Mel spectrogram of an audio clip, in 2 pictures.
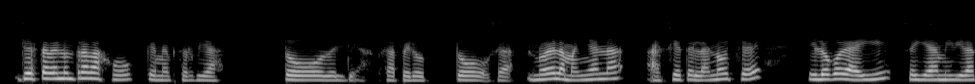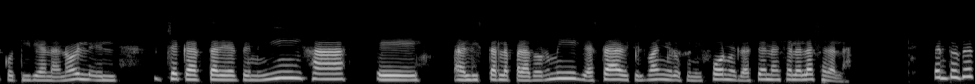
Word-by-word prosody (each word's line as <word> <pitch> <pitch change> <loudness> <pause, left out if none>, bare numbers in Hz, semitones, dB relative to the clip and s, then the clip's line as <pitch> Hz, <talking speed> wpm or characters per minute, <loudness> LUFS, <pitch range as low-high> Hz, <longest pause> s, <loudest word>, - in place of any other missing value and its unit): yo 260 +4 +4
estaba 265 +1 +4
en 270 - +4
un 265 -1 +2
trabajo 240 -5 +1
que 220 -3 -4
me 200 - -4
absorbía 195 -1 -7 0.6
todo 200 -2 +1
el 195 0 -7
día. 190 -1 -14
O - - -33
sea, 190 -2 -6
pero 190 0 -4 0.3
todo. 195 -2 0
O 160 - -10
sea, 180 +1 -7
9 225 +3 +3
de 260 - +5
la 245 - +5
mañana 235 +7 0 0.2
a - - -4
7 215 +2 -3
de 205 - 0
la 200 0 -1
noche, 240 +5 0 0.5
y 230 -1 0
luego 230 +2 +4
de 240 -2 +6
ahí 225 +6 +1
seguía 215 -1 0
mi 215 0 0
vida 210 0 +1
cotidiana, 200 -3 -5
¿no? 210 +5 +1
El 235 -2 +1
el 195 -1 -4 0.5
checar 230 -4 +3
tareas 210 -2 +3
de 205 +1 -4
mi 280 +9 +1
hija, 250 -2 +4 0.3
eh, 210 -2 +4 0.4
alistarla 210 +1 +1
para 195 -2 +1
dormir, 255 +6 0
ya 190 -3 -2
sabes, 225 +1 +4
el 200 -1 -6
baño, 225 0 0
los 200 -3 -6
uniformes, 210 +4 -1
la 175 0 -2
cena, 220 +1 -1
chalalá, 225 +1 +1
chalalá. 180 -9 -5 0.9
Entonces, 320 +3 +1
215 Hz, 175 wpm, -24 LUFS, 200-240 Hz, 0.9 s, de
